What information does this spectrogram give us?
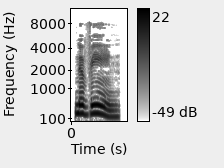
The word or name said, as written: naveen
